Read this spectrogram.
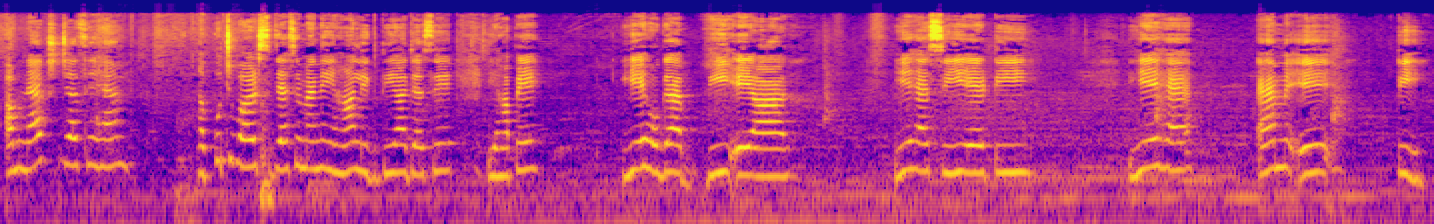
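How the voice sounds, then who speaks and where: A woman's voice: high voice, steady tone, slow pace, pauses often, slight background noise. A woman teacher explaining English pronunciation, repeating words and spelling out letters to drill each sound.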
